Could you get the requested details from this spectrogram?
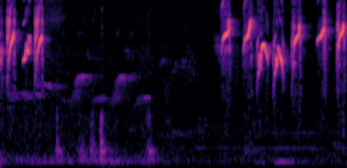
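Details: Cinereous tit song used as a tutor recording for training songbirds: an opening burst of high, sharp chirps, a short quiet gap, then a fast series of bright, swept whistled notes repeated about three times per second.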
